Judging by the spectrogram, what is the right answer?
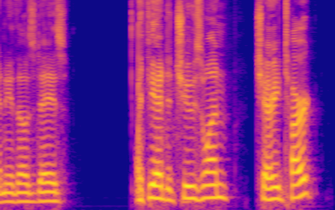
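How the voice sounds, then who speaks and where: Very fast speech from a man with an American accent, fairly high in pitch, with ordinary pitch variation and a dry, close sound with no echo. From Pittsburgh, US. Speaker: comedian and sports talk show host. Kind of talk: casual sports comedy talk show.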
